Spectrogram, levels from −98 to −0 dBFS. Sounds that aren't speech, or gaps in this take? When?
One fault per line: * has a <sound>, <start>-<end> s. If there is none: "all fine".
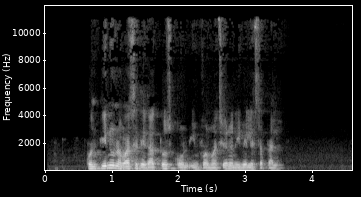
all fine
